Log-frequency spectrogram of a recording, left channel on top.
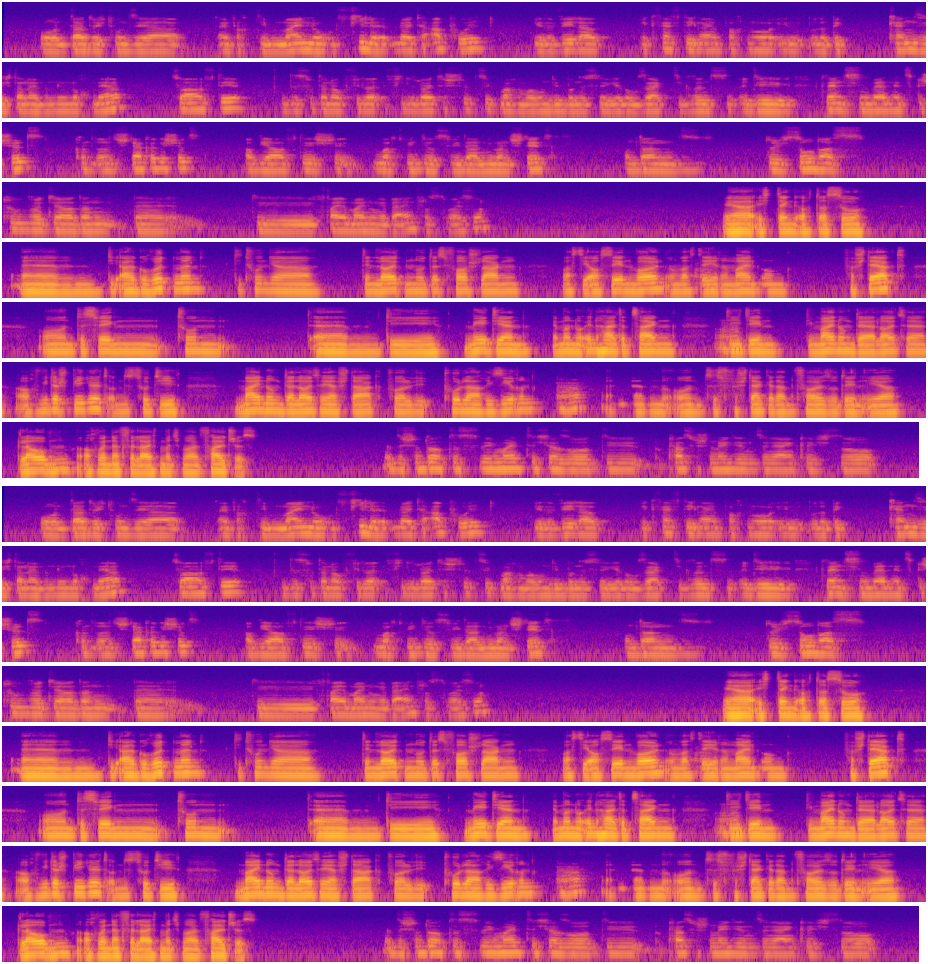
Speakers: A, on the left; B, on the right.
A: Und dadurch tun sie ja einfach die Meinung und viele Leute abholen, ihre Wähler bekräftigen einfach nur ihr- oder be kennen sich dann einfach nur noch mehr zur AfD. Und das wird dann auch viele, viele Leute stutzig machen, warum die Bundesregierung sagt, die Grenzen, äh, die Grenzen werden jetzt geschützt, kommt äh, stärker geschützt. Aber die AfD sch- macht Videos, wie da niemand steht. Und dann s- durch sowas tu- wird ja dann der, die freie Meinung ja beeinflusst, weißt du?
B: Ja, ich denke auch, dass so ähm, die Algorithmen, die tun ja den Leuten nur das vorschlagen, was die auch sehen wollen und was
A: Aha,
B: der ihre Meinung verstärkt. Und deswegen tun ähm, die Medien immer nur Inhalte zeigen,
A: aha,
B: die den, die Meinung der Leute auch widerspiegelt. Und es tut die Meinung der Leute ja stark poli- polarisieren.
A: aha.
B: Ähm, und es verstärkt ja dann voll so den ihr Glauben, auch wenn er vielleicht manchmal falsch ist.
A: Ja, das stimmt auch, deswegen meinte ich ja so, die klassischen Medien sind ja eigentlich so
